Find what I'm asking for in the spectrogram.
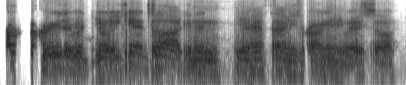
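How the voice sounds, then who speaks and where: A man's voice: mid-range voice, huge pitch swings, quick pace, vocal fry, pushed and bright, husky, no room sound. Man on a muffled bluetooth headset. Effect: muffled, garbled bluetooth headset mic that sounds underwater. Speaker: regular podcast co-host. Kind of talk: casual chat over a call.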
